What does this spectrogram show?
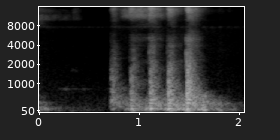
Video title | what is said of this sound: Building a Greenhouse? Here are the Best, Cheapest, and Most Practical Materials to use | iba ang tunog ng plastics namin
